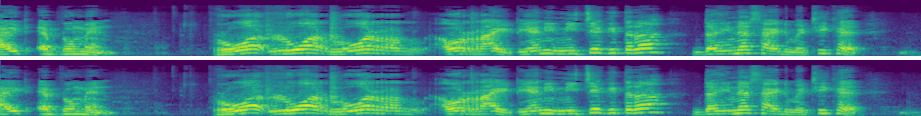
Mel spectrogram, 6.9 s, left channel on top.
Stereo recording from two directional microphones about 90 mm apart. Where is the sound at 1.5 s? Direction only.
45° right (ahead or behind).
